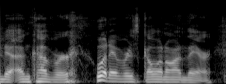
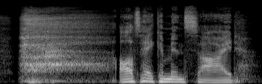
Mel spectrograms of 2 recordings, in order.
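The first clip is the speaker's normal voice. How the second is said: mock noble martyr tone, slow, very drawn out. Parent offers to take the sunscreen-resisting kid inside, in a self-sacrificial tone. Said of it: "in like the most like self-sacrificial tone you can".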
